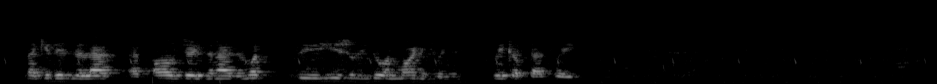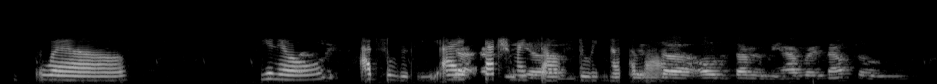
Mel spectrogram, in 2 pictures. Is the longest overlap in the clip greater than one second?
Yes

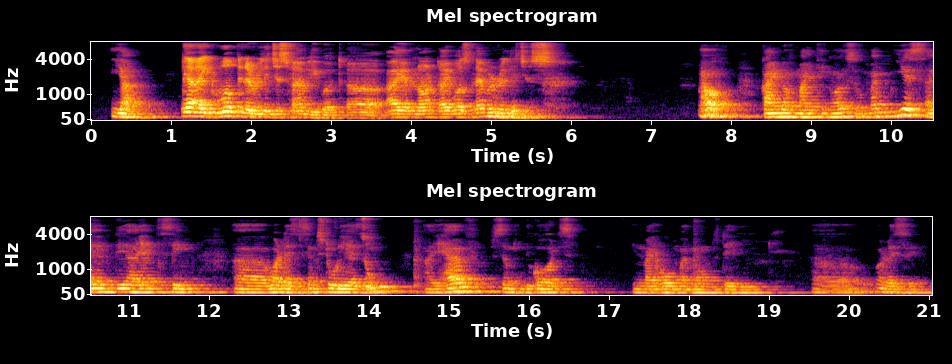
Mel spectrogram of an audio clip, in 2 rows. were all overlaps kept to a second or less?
Yes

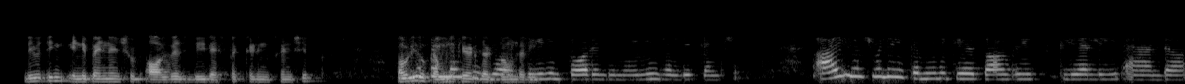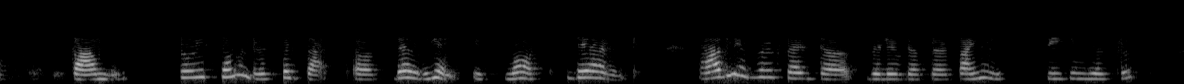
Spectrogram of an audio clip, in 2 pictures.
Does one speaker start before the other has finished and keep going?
Yes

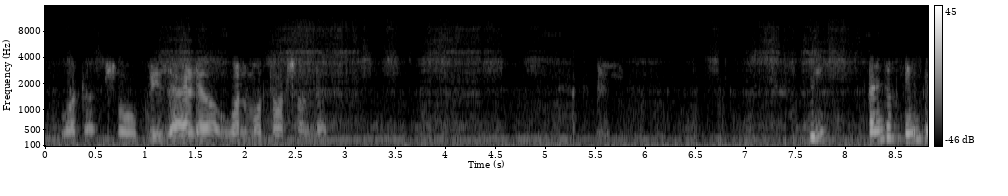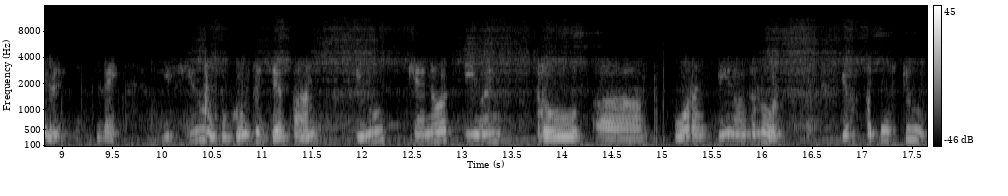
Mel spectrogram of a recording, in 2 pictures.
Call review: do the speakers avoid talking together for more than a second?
Yes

